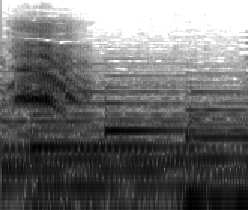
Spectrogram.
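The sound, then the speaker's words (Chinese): A crow gives a harsh, raspy caw that trails into a lower, drawn-out croak, with a steady low rumble underneath; no one speaks. “乌鸦会抓走鸵鸟宝宝。”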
